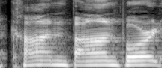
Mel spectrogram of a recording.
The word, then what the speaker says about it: Kanban: And then I put those into the GitHub like Kanban board. I don't know. You know that thing where it's like Trello where you drag and drop into different columns? Is that called Kanban board? – Yeah, Kanban board.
